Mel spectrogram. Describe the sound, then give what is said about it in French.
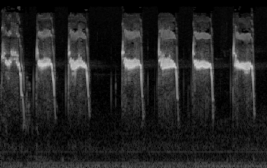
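Seven high, chirping whistle notes from a traditional Italian two-piece bird call made for skylarks, imitating birdsong. Each note is a quick bright slide with a dip, loud and clear, in a group of three and then four. “Questo qua sembra molto facile da fare quando tu lo fai con il chioccolo, sembra facilissimo.”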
